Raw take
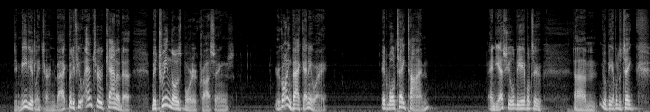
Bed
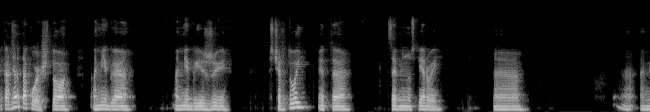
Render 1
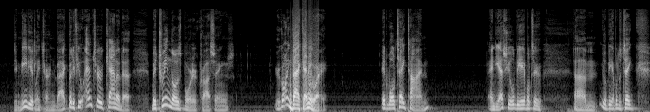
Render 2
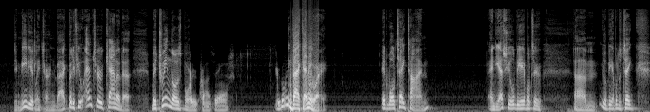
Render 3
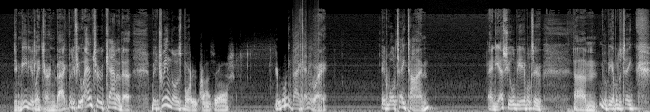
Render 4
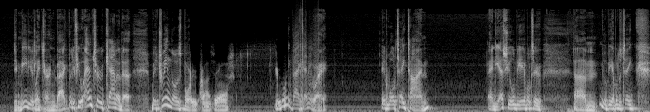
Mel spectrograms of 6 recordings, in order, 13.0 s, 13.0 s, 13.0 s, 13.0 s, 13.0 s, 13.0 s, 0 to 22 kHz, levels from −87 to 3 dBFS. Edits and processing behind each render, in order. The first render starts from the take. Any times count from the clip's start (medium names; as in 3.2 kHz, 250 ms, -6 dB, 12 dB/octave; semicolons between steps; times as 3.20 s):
5.80–6.38 s: waveshaping leveller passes 3
3.80–5.77 s: touch-sensitive low-pass 290–3900 Hz down, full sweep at -20.5 dBFS; 8.30–10.29 s: treble shelf 10 kHz -> 6.8 kHz +8.5 dB
compressor with a negative ratio -22 dBFS, ratio -1; loudness maximiser +13.5 dB
trim -8 dB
